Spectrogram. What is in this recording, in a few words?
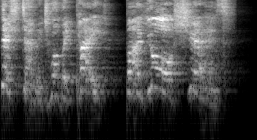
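Engine Destroy Banneret, Battle Barks, Male; Sinecure; Styn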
